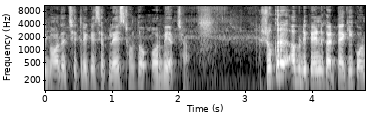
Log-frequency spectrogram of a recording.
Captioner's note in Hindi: नाक से की जाने वाली आवाज़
